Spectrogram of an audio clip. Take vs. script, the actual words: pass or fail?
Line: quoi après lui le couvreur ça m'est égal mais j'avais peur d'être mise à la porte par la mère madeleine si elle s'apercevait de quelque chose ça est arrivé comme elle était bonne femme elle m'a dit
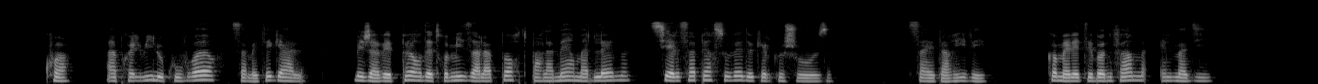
pass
